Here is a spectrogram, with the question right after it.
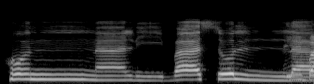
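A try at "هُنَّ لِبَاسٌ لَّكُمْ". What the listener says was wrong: Libanya panjang.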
